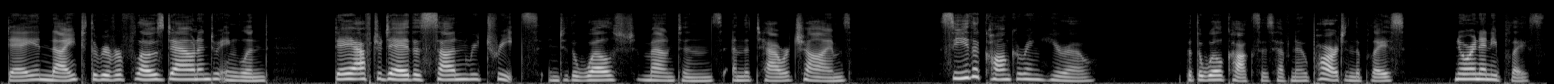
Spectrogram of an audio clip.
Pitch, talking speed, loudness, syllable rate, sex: 205 Hz, 155 wpm, -20 LUFS, 4.7 syllables/s, female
